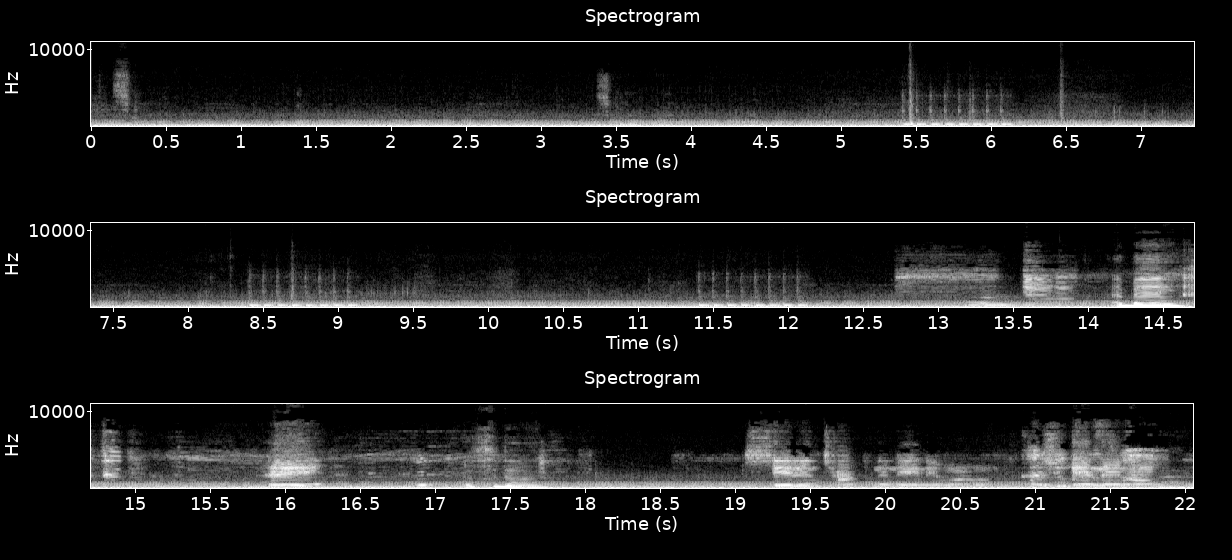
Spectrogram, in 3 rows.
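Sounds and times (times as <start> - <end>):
low rumble: 0.0 - 22.0
pulsed ringing tone: 5.3 - 6.3, 8.3 - 9.6, 11.2 - 20.0.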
